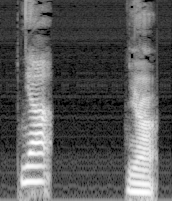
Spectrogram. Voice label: "nya", Japanese

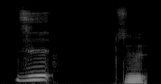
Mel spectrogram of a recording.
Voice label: "dzu", Japanese

